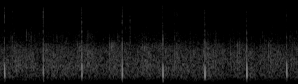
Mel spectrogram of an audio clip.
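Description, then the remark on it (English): An audience at a church service applauds the young people: scattered clapping forms a steady hiss, with sharper claps landing in an even rhythm about twice a second. Fairly soft overall, with no voices. “Y'all give them a hand this morning.”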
